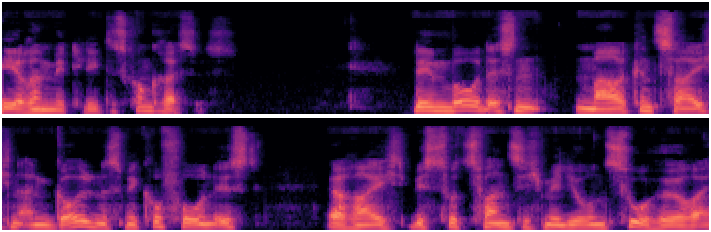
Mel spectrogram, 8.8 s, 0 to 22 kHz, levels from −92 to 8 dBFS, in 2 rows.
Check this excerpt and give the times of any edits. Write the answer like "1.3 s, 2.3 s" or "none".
none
